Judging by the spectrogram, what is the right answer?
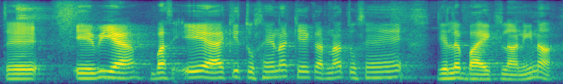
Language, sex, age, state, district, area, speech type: Dogri, male, 30-45, Jammu and Kashmir, Reasi, urban, spontaneous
